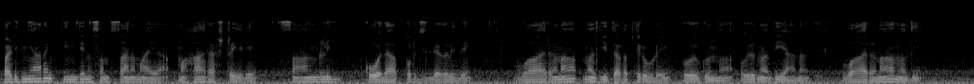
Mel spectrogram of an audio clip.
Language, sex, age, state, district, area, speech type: Malayalam, male, 18-30, Kerala, Palakkad, rural, read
